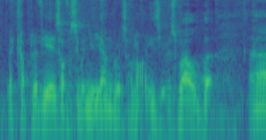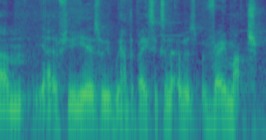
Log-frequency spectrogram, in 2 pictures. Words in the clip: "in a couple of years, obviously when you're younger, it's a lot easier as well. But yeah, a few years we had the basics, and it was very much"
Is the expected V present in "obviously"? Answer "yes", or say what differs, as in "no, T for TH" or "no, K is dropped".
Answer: yes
